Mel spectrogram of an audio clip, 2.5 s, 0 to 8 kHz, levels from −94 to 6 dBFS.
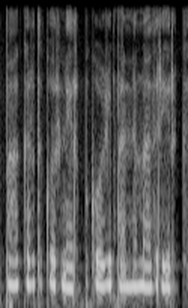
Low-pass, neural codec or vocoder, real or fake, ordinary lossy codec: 7.2 kHz; none; real; none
